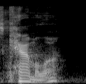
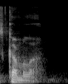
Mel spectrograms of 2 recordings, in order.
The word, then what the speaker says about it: Kamala: The Indian way to pronounce her name is Kamala.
